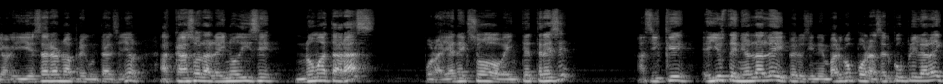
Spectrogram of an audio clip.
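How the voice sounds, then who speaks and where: Emphatic preacher man, fairly high voice. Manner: emphatic, addresses listeners directly; reads scripture aloud, slows for emphasis. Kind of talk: sermon.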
